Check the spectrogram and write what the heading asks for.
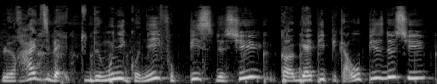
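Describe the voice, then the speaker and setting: A woman's voice: fairly high pitch, animated, a little fast, a little mellow, husky. A woman from Réunion with a Réunion Creole French accent, telling a folk tale on the radio with sound effects and laughter. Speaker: storyteller guest.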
